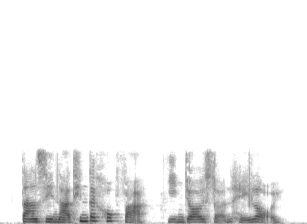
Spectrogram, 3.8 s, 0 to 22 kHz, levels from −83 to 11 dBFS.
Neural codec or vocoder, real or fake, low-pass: none; real; 7.2 kHz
